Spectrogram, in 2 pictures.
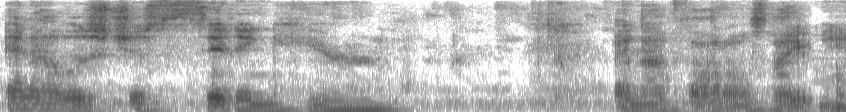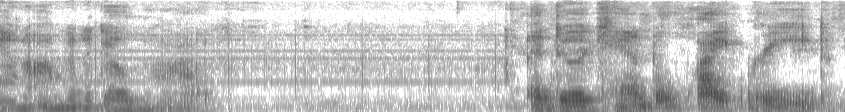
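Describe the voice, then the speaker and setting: A quiet woman with an American accent, very deep and low-pitched, lively in intonation, at a fairly slow pace with long, frequent pauses, amid audible room echo and noticeable background noise. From Southwest Louisiana. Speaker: tarot reader and psychic. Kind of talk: live tarot reading. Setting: livestream at home. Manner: quiet, low voice.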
